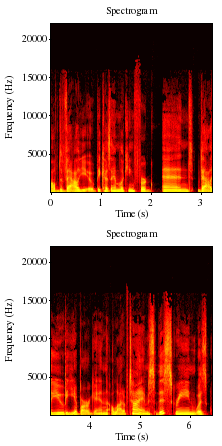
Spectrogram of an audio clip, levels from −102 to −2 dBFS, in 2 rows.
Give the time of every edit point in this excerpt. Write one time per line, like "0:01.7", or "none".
0:01.2
0:02.2
0:03.5
0:05.3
